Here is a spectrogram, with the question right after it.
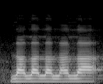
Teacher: at the front of the tongue, the tip of the tongue for light L's like la and notice how it uses the same consonant but two different sounds.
